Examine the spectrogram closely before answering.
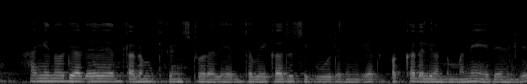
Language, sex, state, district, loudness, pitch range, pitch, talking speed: Kannada, male, Karnataka, Shimoga, -40 LUFS, 120-130 Hz, 125 Hz, 125 wpm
